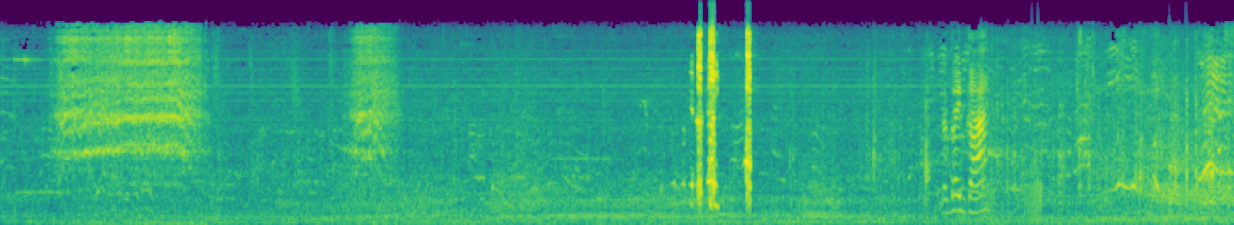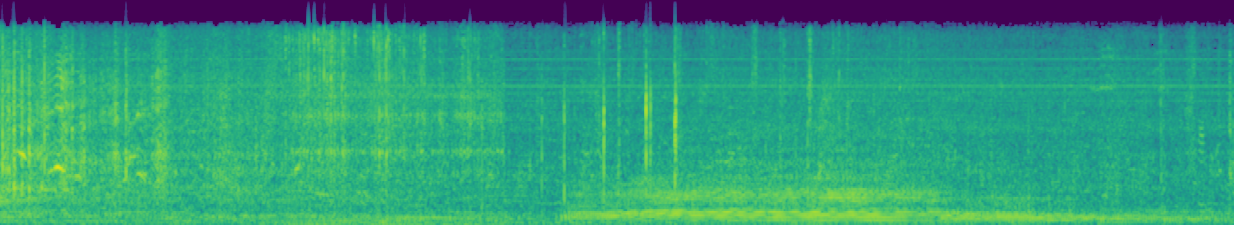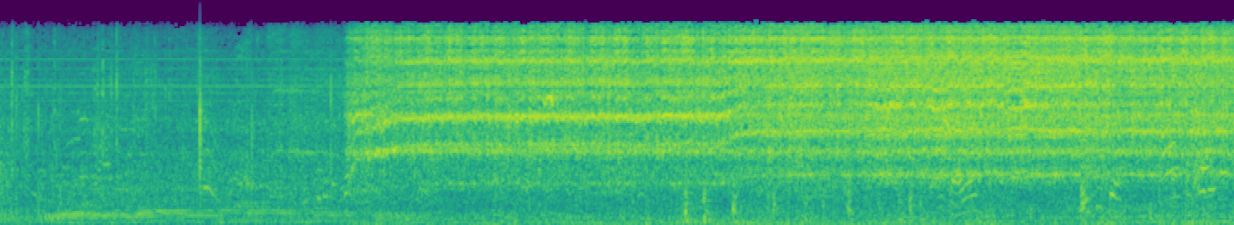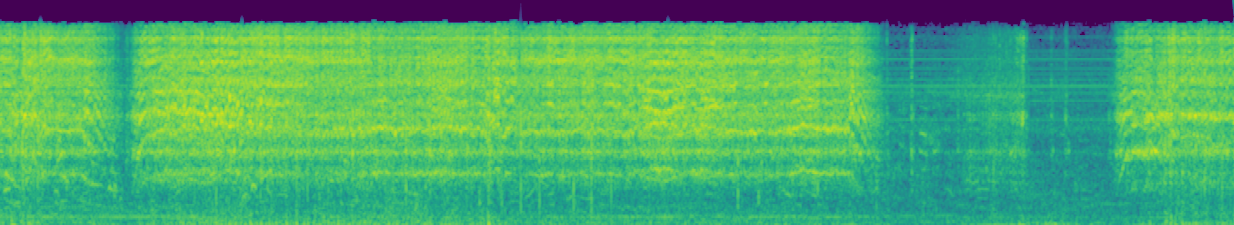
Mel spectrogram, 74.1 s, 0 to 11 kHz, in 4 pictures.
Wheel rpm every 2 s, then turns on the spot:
70, 70, 10, 0, 0, 0, 0, 0, 0, 0, 0, 10, 20, 10, 0, 0, 0, 0, 0, 0, 0, 120, 160, 160, 190, 200, 200, 200, 120, 190, 190, 200, 200, 200, 50, 20, 120.
22-26 70-72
